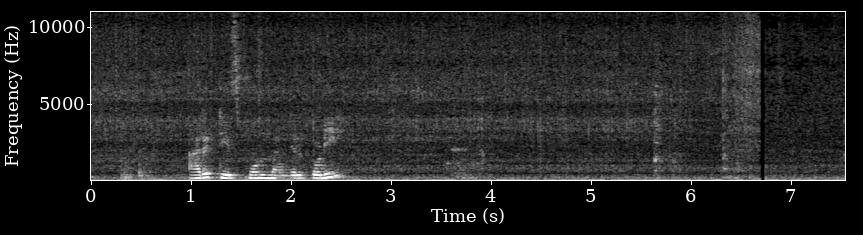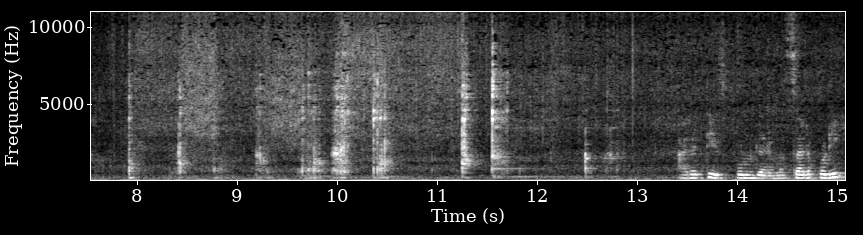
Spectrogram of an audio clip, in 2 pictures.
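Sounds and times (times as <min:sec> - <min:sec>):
masala sizzling in a pan: 0:00.0 - 0:15.0
steel spoon scraping a pan: 0:05.6 - 0:06.6, 0:07.5 - 0:13.0.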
